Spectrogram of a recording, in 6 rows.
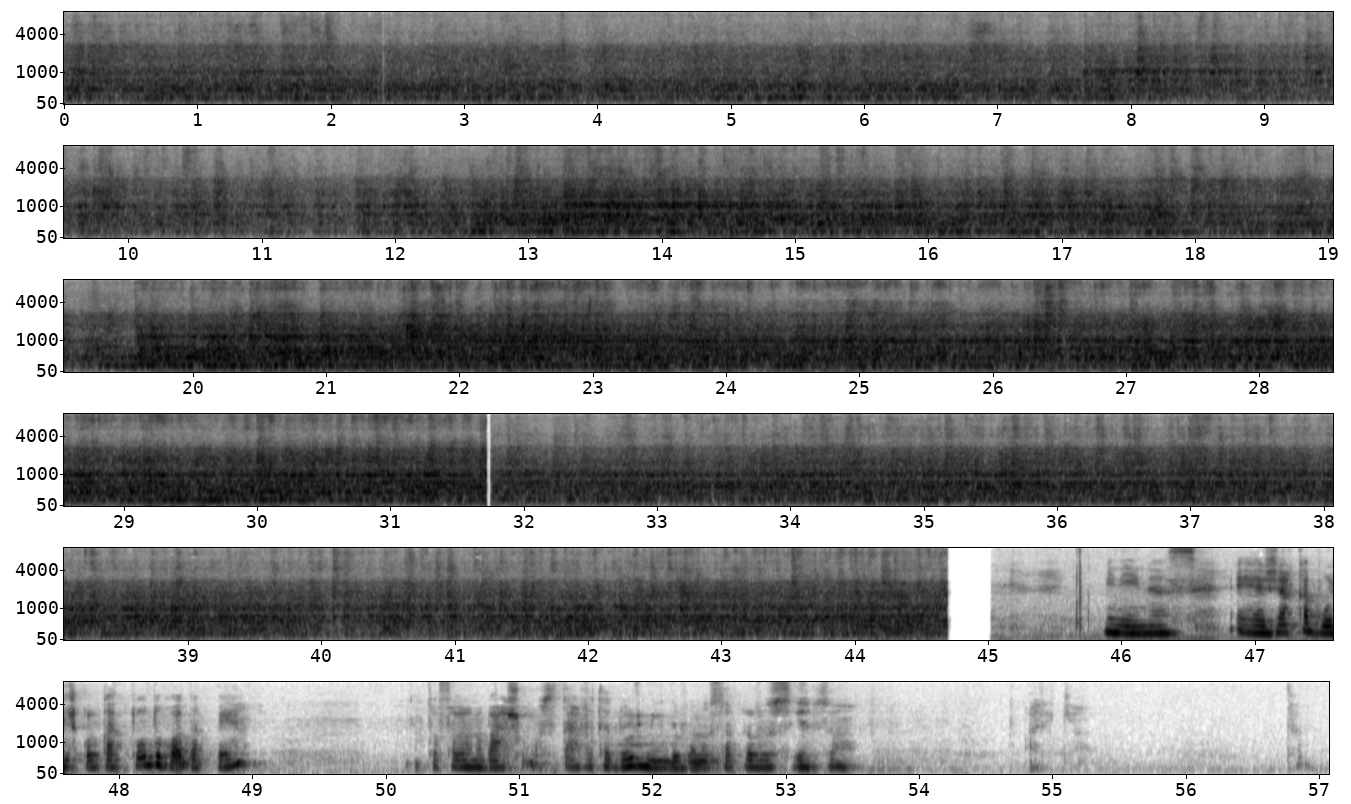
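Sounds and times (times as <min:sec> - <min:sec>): heavy rain pouring: 0:00.0 - 0:44.7.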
